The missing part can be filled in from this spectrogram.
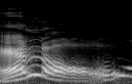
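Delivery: put-on old granny voice, high and drawn out. Greeting while playing a game, in your best grandmother voice. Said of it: "That was my best grandmother voice".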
